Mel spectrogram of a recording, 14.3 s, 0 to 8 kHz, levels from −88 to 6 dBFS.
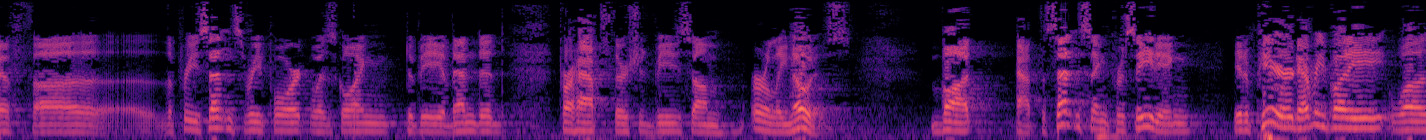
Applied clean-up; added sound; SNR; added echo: none; none; none; none.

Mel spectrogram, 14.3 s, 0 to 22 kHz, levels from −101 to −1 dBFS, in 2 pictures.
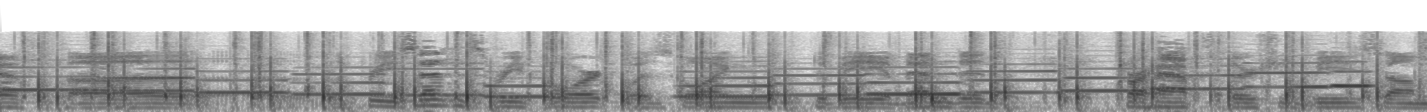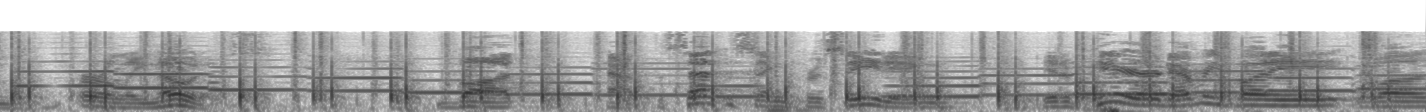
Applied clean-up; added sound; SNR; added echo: none; Wind instrument, woodwind instrument + Run; -2 dB; none.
